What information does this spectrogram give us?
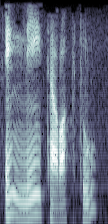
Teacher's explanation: التاء لا تأخذ تفخيم الراء. التاء رقيقة والراء مفخمة.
